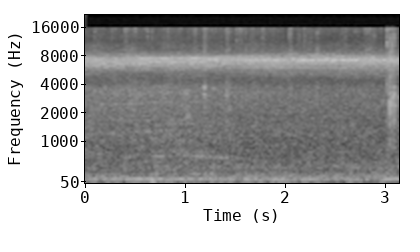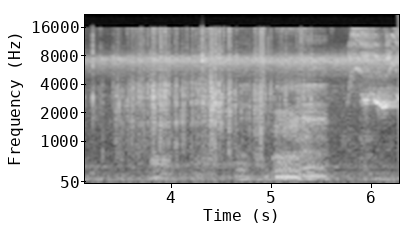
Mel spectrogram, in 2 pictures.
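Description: Steady high insect buzz from the surrounding trees, with irregular rustling and knocks in the second half.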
